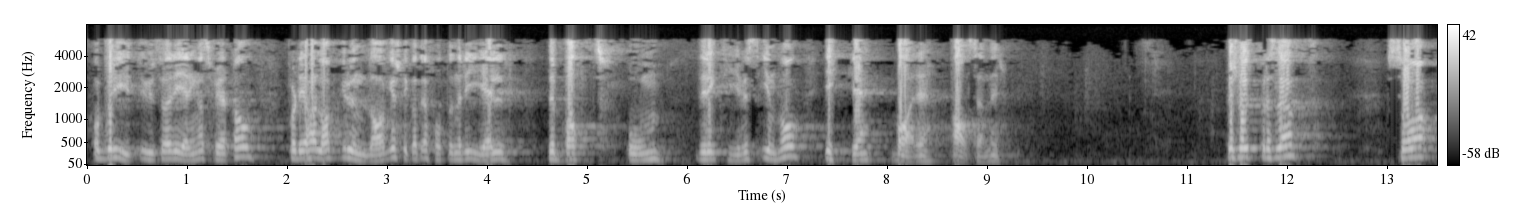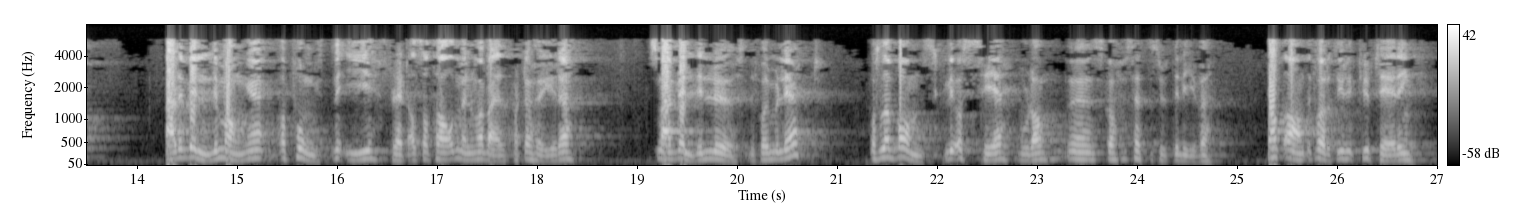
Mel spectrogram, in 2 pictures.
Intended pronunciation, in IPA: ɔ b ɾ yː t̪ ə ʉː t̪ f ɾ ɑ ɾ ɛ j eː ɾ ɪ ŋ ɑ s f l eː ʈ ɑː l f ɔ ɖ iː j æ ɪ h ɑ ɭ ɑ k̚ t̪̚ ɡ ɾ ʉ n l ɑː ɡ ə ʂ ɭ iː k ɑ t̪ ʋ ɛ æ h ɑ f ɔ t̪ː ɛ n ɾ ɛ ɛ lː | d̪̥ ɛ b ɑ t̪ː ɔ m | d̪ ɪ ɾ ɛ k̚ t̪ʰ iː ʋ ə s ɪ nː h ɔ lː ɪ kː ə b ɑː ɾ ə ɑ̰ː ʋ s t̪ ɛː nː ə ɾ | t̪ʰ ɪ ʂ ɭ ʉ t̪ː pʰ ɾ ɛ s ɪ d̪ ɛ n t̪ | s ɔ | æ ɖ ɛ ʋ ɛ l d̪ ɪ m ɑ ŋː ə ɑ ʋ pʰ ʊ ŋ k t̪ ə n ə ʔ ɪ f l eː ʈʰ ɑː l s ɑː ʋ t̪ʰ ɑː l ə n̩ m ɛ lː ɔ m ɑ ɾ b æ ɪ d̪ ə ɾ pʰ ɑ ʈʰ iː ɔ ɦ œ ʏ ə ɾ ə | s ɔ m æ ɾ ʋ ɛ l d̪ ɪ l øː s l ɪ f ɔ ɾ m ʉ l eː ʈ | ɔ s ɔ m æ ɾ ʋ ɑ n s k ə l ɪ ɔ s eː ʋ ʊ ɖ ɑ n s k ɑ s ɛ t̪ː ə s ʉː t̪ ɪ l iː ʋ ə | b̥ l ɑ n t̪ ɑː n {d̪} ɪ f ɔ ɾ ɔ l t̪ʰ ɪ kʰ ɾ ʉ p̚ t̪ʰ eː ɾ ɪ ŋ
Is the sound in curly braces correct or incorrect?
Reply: incorrect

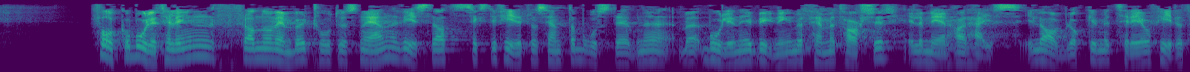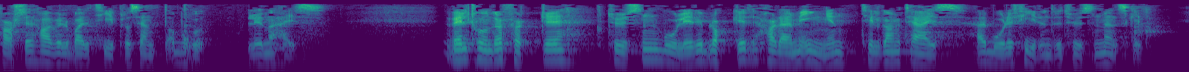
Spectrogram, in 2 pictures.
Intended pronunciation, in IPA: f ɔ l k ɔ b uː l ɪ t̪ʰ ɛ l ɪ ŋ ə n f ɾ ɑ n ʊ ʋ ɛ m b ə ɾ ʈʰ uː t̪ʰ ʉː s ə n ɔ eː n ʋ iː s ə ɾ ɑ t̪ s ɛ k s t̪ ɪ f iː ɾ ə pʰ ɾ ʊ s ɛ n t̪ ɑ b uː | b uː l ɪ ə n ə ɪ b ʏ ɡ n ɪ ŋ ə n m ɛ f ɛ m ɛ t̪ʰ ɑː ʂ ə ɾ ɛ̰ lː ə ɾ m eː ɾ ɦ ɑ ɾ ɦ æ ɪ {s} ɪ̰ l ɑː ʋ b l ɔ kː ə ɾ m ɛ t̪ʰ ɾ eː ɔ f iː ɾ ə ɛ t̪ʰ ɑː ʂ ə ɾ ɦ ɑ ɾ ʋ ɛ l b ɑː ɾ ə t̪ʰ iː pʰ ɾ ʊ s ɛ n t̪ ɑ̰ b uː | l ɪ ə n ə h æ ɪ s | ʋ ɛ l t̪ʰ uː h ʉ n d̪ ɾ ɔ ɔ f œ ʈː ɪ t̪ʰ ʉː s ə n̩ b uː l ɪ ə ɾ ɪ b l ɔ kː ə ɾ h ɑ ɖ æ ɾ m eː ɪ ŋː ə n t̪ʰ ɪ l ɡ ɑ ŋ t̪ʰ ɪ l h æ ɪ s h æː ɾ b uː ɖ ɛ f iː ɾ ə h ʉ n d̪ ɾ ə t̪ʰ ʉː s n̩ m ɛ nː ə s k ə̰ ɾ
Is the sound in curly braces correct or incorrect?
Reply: correct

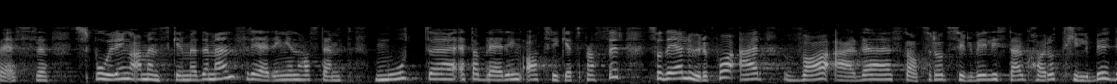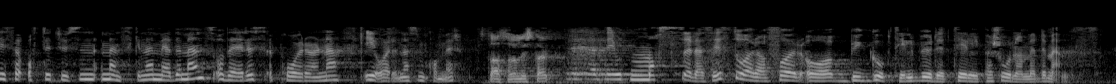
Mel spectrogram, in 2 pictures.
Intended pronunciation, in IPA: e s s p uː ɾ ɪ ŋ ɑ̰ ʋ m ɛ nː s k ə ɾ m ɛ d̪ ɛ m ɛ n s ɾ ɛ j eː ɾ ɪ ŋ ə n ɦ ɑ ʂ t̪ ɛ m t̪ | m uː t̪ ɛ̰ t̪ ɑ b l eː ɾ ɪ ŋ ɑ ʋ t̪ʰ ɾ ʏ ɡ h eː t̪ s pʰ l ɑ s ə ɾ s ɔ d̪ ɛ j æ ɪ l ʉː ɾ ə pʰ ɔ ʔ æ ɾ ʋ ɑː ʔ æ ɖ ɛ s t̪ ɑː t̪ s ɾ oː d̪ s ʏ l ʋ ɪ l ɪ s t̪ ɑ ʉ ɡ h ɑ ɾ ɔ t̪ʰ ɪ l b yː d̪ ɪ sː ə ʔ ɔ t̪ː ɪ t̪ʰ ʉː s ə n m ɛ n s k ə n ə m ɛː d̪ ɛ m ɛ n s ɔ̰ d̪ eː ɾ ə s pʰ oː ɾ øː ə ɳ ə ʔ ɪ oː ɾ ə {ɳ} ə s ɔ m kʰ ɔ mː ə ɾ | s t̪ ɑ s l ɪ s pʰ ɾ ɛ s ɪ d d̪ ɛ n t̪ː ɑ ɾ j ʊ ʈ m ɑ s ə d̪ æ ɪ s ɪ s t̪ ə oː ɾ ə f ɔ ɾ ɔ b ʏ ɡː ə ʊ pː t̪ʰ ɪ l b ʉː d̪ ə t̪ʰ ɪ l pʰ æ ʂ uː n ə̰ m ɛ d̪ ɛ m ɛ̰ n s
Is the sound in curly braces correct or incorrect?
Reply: incorrect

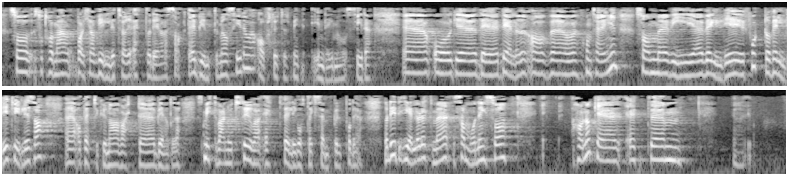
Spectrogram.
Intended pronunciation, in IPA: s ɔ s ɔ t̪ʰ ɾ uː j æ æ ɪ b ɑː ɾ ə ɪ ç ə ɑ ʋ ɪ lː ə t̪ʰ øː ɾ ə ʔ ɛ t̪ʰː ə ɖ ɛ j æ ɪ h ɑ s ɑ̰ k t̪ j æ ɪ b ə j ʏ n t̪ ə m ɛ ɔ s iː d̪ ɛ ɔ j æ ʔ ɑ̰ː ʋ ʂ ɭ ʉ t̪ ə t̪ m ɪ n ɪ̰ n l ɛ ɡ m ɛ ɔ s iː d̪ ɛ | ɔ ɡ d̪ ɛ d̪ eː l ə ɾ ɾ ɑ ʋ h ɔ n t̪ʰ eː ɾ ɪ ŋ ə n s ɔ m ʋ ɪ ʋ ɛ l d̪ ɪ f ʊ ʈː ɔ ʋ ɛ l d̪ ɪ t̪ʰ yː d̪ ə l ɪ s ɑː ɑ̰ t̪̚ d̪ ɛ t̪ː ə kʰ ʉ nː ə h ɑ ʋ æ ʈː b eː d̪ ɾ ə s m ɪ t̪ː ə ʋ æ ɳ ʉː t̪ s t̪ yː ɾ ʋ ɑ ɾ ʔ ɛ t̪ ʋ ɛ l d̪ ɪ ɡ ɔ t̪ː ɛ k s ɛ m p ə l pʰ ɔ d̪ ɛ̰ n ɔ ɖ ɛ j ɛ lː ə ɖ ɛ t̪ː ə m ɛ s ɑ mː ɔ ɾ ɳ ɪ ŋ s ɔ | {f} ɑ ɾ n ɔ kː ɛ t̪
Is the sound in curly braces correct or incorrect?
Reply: incorrect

